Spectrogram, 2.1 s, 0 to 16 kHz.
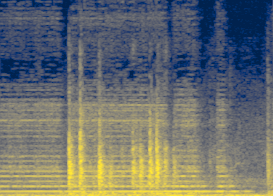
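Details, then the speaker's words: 1968 Chevy Bel Air with small-block V8, sat 8 years, on jump starter: steady key-in warning buzzer with faint clicks while key is at accessory; buzzer working normally. "Let's see if I get that magical key sound, the buzzer, when you turn it on. It's an accessory. Anybody who's driven an old car like this knows what I'm talking about."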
